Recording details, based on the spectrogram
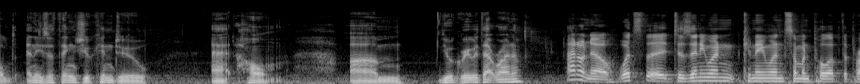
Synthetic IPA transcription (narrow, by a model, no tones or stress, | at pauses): lˠdɨ̃nðizə˞θɪ̃ŋzjɨkʰɨ̃ndɨ | ɨt̚hõʊ̃m | m | jɨəɡɹiwɨðɨt̚ɹãɪñə | aɪɾõʊ̃nːoʊwʌtsðɨdʌzɛñiwʌ̃nkʰɨ̃nɛniwʌ̃nsʌ̃mwʌ̃npʰʊlˠʌp̚ðəpʰɹ̥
